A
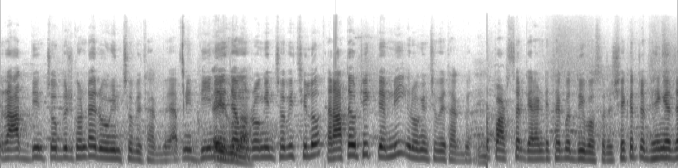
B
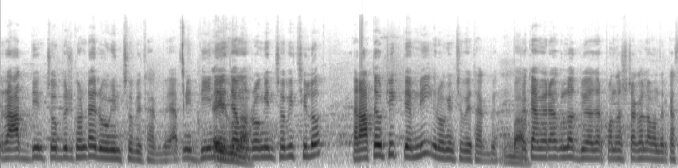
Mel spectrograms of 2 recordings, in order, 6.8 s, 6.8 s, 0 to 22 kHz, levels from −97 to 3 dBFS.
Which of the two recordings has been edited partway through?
A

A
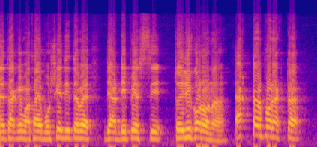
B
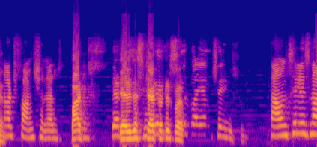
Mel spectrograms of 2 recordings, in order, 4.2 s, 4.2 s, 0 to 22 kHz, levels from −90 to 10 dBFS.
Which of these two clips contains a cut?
A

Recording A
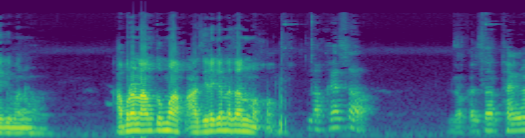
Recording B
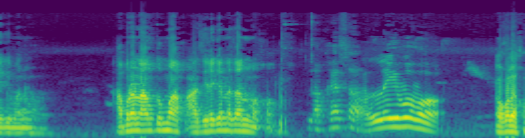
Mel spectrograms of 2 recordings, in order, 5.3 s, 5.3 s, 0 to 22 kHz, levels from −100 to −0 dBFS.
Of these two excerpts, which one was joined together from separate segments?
B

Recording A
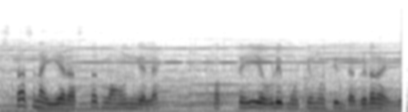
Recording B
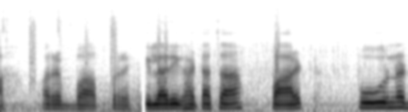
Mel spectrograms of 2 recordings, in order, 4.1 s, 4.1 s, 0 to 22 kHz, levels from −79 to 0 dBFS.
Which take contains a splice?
B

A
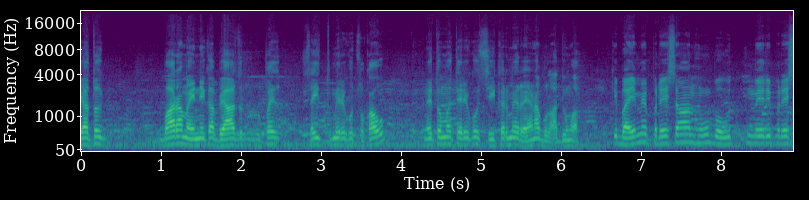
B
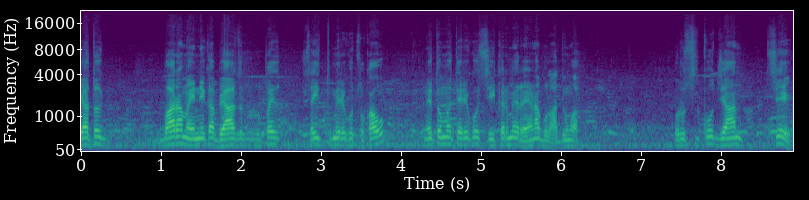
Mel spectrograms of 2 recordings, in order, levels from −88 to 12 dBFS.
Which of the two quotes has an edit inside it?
A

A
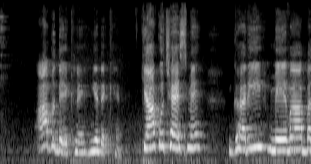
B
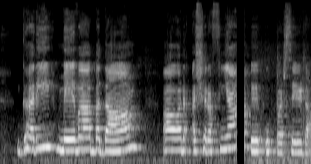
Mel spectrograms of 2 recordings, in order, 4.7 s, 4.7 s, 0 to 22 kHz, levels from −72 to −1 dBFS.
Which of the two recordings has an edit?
B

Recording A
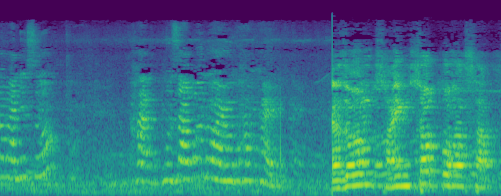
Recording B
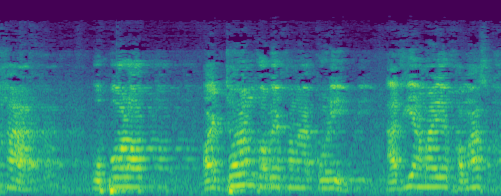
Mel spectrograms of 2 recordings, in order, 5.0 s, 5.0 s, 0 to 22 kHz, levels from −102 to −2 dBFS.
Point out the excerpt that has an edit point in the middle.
A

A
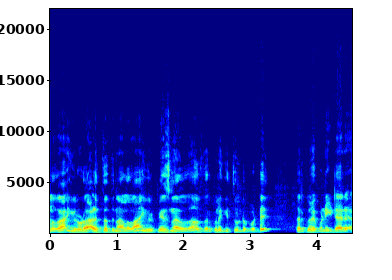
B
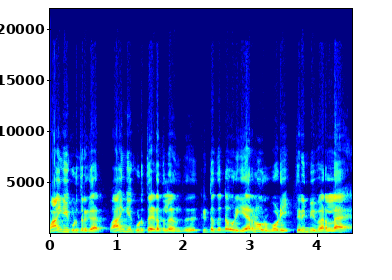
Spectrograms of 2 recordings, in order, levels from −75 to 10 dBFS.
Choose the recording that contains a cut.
B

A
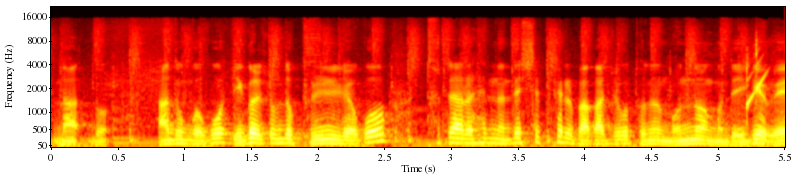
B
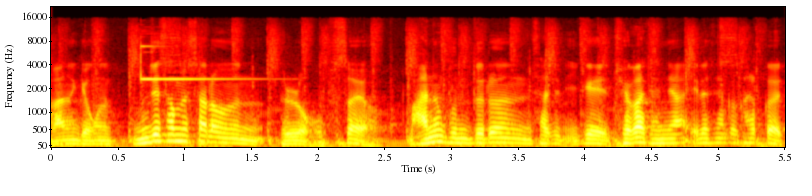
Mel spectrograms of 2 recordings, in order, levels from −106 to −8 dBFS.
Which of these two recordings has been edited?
B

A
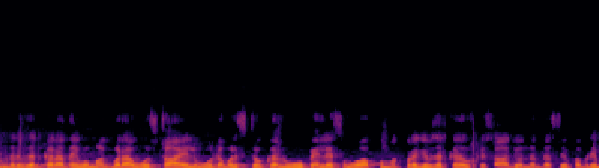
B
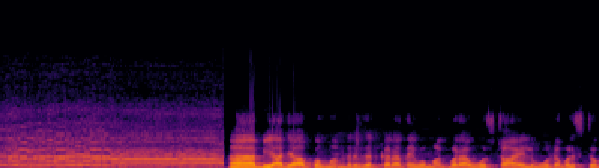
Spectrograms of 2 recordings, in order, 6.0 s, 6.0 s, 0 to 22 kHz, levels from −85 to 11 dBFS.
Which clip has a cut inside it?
B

